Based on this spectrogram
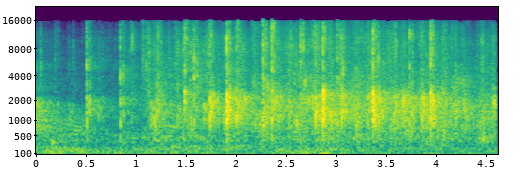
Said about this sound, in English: Everyone clapping was the people who actually gave. And those who didn't clap didn't give anything.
